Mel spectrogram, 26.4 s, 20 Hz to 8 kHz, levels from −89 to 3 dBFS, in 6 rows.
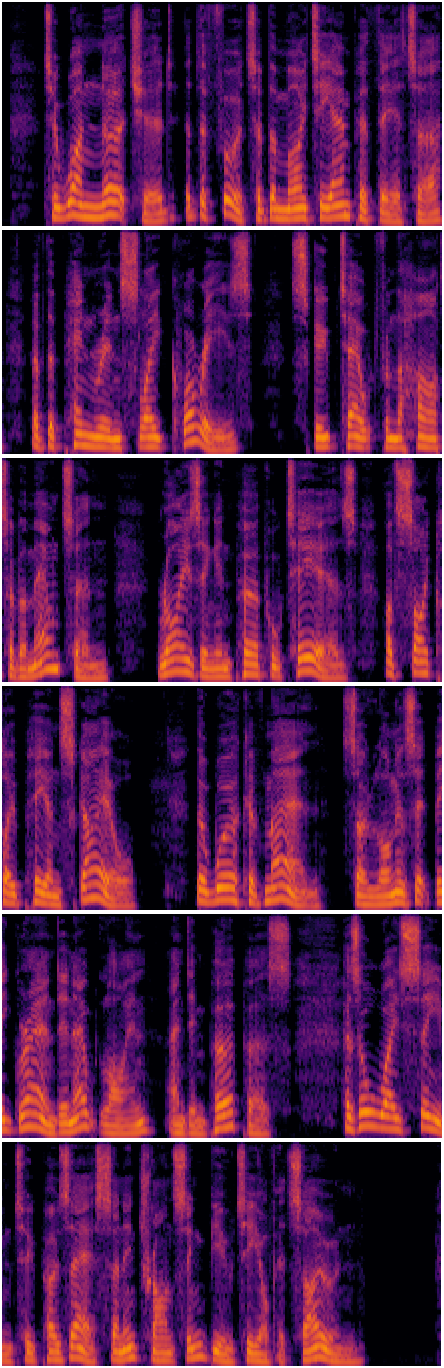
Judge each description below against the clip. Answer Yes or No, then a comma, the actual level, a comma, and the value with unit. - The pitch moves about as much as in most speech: No, wide, 6.3 semitones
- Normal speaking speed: No, slow, 125 wpm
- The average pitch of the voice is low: Yes, low, 120 Hz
